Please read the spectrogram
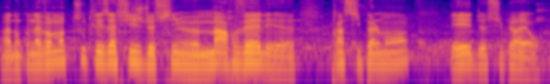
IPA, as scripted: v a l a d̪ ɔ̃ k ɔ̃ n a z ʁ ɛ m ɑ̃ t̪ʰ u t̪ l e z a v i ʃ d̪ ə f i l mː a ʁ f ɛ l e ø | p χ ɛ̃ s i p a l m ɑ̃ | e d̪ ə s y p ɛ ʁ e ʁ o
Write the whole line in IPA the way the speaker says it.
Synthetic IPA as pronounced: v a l a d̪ ɔ̃ k ɔ̃ n a v ʁ ɛ m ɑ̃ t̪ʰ u t̪ l e z a f i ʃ d̪ ə f i l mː a ʁ v ɛ l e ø | p χ ɛ̃ s i p a l m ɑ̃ | e d̪ ə s y p ɛ ʁ e ʁ o

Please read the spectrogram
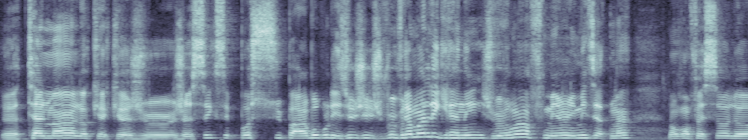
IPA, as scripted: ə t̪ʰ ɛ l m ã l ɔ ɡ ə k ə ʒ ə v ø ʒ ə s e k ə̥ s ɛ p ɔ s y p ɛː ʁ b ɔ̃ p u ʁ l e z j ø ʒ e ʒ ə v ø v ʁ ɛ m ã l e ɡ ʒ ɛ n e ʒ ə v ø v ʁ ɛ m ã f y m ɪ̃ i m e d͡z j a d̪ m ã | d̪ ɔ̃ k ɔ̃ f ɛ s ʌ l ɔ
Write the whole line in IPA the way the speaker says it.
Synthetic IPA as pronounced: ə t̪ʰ ɛ l m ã l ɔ k ə k ə ʒ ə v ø ʒ ə s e k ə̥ s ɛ p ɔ s y p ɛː ʁ b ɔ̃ p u ʁ l e z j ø ʒ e ʒ ə v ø v ʁ ɛ m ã l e ɡ ʁ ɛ n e ʒ ə v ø v ʁ ɛ m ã f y m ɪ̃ i m e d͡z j a t̪ m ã | d̪ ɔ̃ k ɔ̃ f ɛ s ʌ l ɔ

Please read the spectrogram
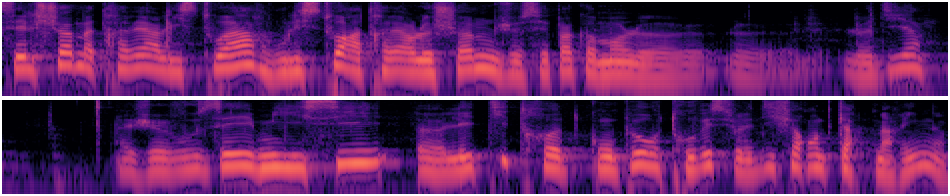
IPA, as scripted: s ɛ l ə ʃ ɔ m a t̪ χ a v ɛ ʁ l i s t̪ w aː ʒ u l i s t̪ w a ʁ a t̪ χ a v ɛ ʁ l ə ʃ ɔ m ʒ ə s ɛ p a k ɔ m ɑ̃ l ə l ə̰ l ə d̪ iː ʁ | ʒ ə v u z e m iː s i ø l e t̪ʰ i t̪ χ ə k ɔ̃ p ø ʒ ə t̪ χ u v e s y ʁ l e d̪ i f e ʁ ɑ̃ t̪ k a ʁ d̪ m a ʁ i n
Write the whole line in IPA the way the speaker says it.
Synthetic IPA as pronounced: s ɛ l ə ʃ ɔ m a t̪ χ a v ɛ ʁ l i s t̪ w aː ʁ u l i s t̪ w a ʁ a t̪ χ a v ɛ ʁ l ə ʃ ɔ m ʒ ə s ɛ p a k ɔ m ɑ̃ l ə l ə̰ l ə d̪ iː ʁ | ʒ ə v u z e m iː s i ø l e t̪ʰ i t̪ χ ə k ɔ̃ p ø ʁ ə t̪ χ u v e s y ʁ l e d̪ i f e ʁ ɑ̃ t̪ k a ʁ t̪ m a ʁ i n

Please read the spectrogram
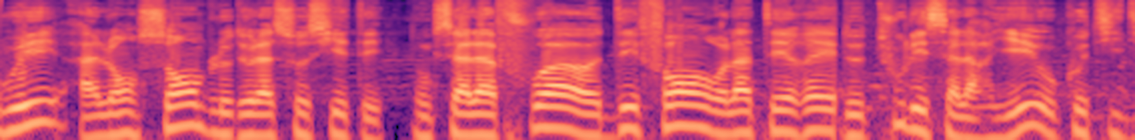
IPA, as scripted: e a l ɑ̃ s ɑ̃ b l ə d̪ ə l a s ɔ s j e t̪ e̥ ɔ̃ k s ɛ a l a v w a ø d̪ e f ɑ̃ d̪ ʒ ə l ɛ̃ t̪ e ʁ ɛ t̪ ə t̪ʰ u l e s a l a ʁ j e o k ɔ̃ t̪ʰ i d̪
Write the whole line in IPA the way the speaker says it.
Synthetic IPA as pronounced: e a l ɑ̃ s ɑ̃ b l ə d̪ ə l a s ɔ s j e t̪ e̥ ɔ̃ k s ɛ a l a f w a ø d̪ e f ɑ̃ d̪ ʁ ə l ɛ̃ t̪ e ʁ ɛ d̪ ə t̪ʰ u l e s a l a ʁ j e o k ɔ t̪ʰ i d̪

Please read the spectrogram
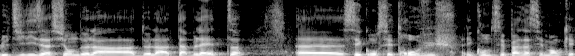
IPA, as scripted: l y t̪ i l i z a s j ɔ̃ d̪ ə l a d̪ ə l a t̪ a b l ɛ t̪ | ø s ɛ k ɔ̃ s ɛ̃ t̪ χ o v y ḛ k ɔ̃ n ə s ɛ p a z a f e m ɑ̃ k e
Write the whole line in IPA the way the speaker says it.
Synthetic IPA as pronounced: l y t̪ i l i z a s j ɔ̃ d̪ ə l a d̪ ə l a t̪ a b l ɛ t̪ | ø s ɛ k ɔ̃ s ɛ t̪ χ o v y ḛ k ɔ̃ n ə s ɛ p a z a s e m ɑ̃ k e

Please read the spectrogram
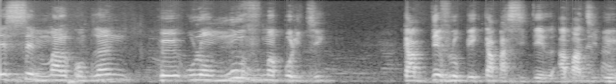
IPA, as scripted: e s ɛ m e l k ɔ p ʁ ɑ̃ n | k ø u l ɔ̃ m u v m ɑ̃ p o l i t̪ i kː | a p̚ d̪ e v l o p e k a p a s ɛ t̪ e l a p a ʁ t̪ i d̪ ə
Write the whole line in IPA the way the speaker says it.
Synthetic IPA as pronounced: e s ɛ m a l k ɔ̃ p ʁ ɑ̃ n | k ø u l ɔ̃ m u v m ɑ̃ p o l i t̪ i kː | a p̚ d̪ e v l o p e k a p a s i t̪ e l a p a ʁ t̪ i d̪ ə

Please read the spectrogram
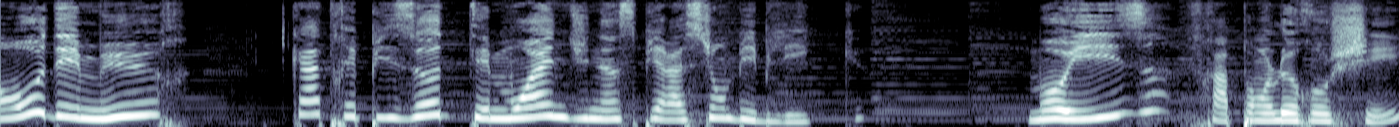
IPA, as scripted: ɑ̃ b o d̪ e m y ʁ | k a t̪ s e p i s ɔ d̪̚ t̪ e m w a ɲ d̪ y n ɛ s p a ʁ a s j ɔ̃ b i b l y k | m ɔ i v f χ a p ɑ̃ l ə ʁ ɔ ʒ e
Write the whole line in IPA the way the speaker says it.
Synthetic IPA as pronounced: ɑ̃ o d̪ e m y ʁ | k a t̪ χ e p i z ɔ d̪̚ t̪ e m w a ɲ d̪ y n ɛ̃ s p i ʁ a s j ɔ̃ b i b l i k | m ɔ i z f χ a p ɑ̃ l ə ʁ ɔ ʃ e

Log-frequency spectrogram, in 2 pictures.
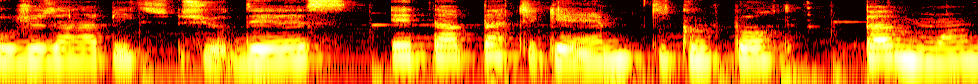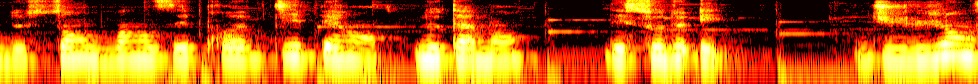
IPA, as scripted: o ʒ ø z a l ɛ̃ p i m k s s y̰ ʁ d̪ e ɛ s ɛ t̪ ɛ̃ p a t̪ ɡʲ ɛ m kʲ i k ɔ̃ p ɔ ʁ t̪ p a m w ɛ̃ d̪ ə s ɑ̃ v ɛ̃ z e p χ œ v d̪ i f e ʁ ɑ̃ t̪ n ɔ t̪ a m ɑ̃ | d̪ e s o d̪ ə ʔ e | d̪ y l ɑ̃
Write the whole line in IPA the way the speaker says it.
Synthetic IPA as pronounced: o ʒ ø z a l ɛ̃ p i k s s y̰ ʁ d̪ e ɛ s ɛ t̪ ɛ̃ p a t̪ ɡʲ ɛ m kʲ i k ɔ̃ p ɔ ʁ t̪ p a m w ɛ̃ d̪ ə s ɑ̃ v ɛ̃ z e p χ œ v d̪ i f e ʁ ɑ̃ t̪ n ɔ t̪ a m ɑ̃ | d̪ e s o d̪ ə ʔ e | d̪ y l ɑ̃

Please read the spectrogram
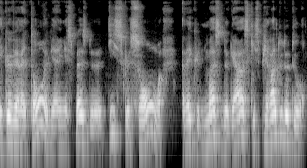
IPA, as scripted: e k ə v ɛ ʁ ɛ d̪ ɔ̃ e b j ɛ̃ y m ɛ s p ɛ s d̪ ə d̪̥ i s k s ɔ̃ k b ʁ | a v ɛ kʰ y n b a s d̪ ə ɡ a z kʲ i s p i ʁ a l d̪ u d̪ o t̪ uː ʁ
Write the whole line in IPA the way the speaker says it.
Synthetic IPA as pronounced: e k ə v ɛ ʁ ɛ t̪ ɔ̃ e b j ɛ̃ y n ɛ s p ɛ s d̪ ə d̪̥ i s k s ɔ̃ b ʁ | a v ɛ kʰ y n m a s d̪ ə ɡ a z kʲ i s p i ʁ a l t̪ u t̪ o t̪ uː ʁ

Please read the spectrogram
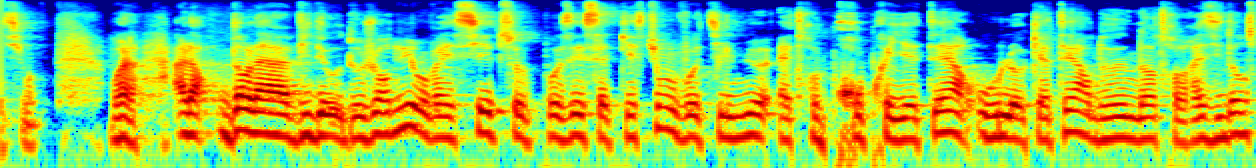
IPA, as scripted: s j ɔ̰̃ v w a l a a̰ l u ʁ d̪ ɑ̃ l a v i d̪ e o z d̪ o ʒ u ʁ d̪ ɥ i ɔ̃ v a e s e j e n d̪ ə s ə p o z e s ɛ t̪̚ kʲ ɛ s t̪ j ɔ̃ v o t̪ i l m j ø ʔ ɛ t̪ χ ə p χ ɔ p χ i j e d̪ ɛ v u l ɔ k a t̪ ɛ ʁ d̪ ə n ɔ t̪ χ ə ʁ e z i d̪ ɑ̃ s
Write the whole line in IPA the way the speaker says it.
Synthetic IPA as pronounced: s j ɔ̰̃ v w a l a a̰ l ɔ ʁ d̪ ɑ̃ l a v i d̪ e o d̪ o ʒ u ʁ d̪ ɥ i ɔ̃ v a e s e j e d̪ ə s ə p o z e s ɛ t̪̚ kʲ ɛ s t̪ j ɔ̃ v o t̪ i l m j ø ʔ ɛ t̪ χ ə p χ ɔ p χ i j e t̪ ɛ ʁ u l ɔ k a t̪ ɛ ʁ d̪ ə n ɔ t̪ χ ə ʁ e z i d̪ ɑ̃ s

